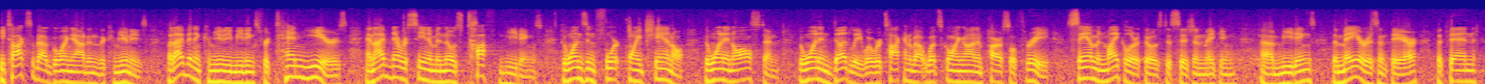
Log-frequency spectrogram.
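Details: Adult male speaker; Normal fluent speech.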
